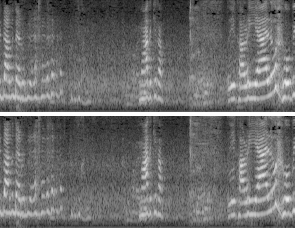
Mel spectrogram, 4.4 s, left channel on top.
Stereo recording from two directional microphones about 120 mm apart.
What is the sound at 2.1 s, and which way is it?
A child's voice, 25° left (ahead or behind).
